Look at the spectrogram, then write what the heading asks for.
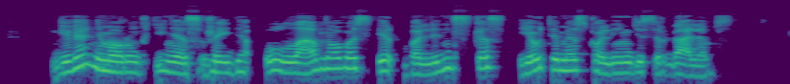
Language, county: Lithuanian, Utena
